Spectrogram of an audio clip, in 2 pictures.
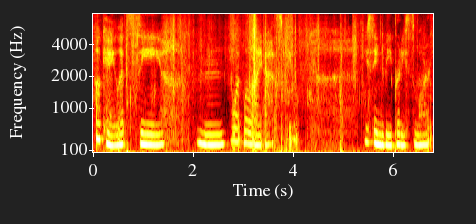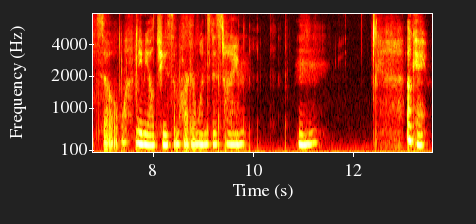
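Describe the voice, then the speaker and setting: A woman playing an exacting female griffin flying instructor in a hushed, breathy, measured ASMR roleplay, close to a binaural microphone. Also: on the high side, steady tone, a little hiss or hum. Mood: businesslike, exacting. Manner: measured, unhurried, strict examiner tone. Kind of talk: soft-spoken, whispery ASMR roleplay.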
